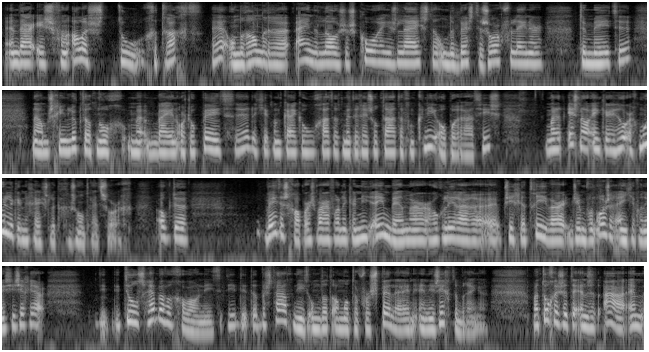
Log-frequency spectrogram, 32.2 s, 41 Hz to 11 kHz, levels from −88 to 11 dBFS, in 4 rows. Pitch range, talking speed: 170-215 Hz, 195 wpm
